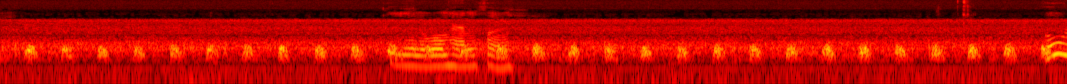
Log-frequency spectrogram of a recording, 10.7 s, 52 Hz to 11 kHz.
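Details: Fetal heartbeat found with a home fetal Doppler at 10 weeks of pregnancy after earlier failed attempts: rapid, regular whooshing pulses at about 165 beats a minute.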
